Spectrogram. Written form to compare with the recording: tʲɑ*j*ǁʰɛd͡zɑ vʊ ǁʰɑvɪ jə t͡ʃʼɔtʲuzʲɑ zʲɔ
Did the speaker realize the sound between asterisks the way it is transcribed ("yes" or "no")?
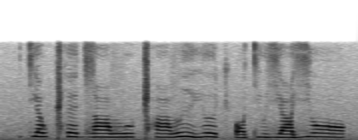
no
